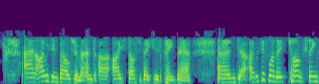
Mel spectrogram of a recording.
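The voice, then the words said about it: English accent. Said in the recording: “As you probably can hear from my accent, I'm English. I come from Oxford.”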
